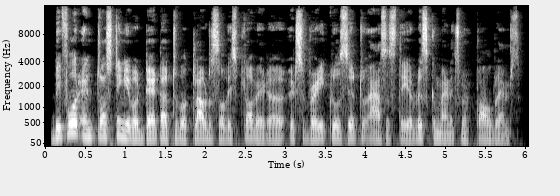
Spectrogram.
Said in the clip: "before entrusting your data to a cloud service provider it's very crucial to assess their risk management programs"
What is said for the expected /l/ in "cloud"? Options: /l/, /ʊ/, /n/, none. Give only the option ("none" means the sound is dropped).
/l/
